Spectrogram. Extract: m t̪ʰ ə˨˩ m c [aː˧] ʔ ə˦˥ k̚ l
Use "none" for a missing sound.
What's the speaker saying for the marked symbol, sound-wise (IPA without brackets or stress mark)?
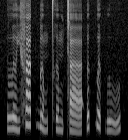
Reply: aː˨˩˨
